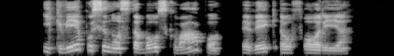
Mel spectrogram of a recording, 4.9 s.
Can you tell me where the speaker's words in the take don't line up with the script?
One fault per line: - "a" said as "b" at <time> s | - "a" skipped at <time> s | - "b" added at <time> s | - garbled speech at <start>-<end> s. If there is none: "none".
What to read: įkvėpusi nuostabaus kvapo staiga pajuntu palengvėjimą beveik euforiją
- "staiga pajuntu palengvėjimą" skipped at 2.7 s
